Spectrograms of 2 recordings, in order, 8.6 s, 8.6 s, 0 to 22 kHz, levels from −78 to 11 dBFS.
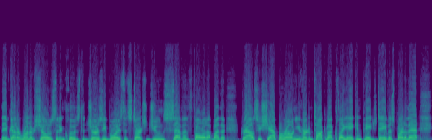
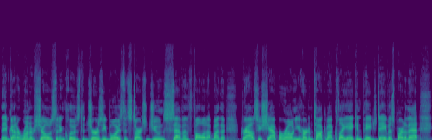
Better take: second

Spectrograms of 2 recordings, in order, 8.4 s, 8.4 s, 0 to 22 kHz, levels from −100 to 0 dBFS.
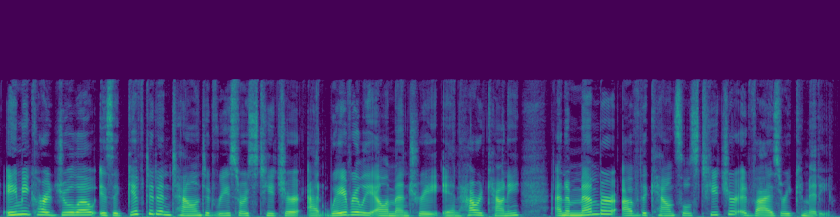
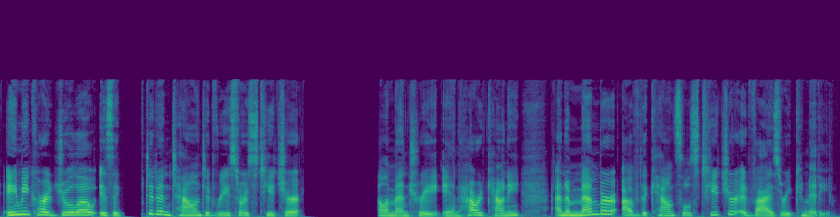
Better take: first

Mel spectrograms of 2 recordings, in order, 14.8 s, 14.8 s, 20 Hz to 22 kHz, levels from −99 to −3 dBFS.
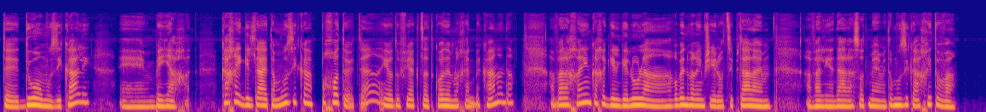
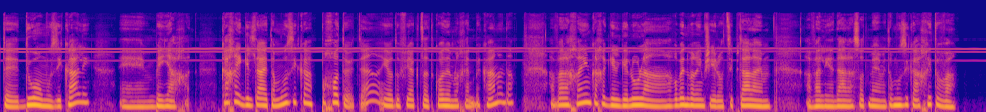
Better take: first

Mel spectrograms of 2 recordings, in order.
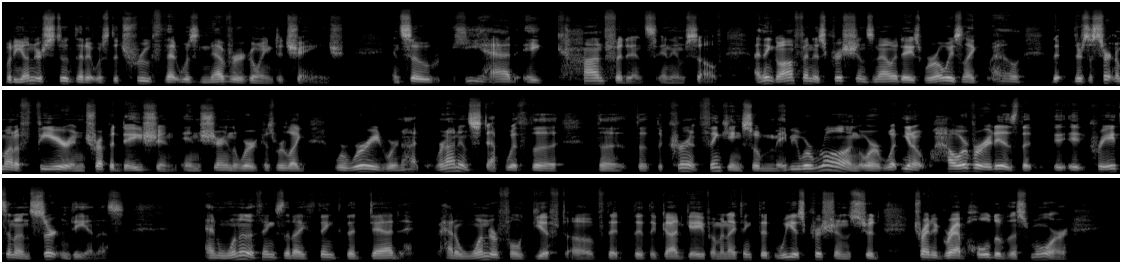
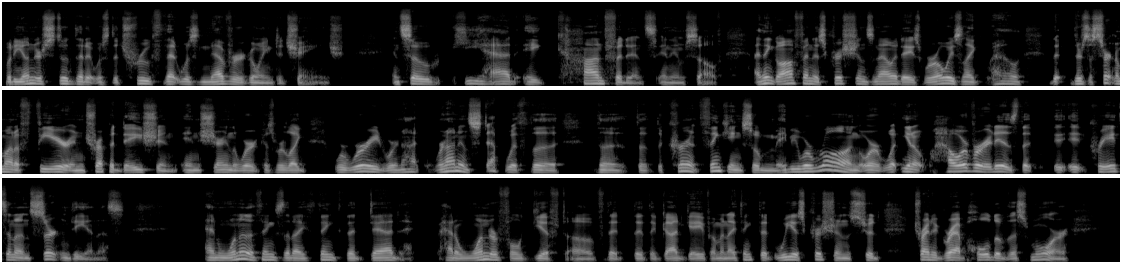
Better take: second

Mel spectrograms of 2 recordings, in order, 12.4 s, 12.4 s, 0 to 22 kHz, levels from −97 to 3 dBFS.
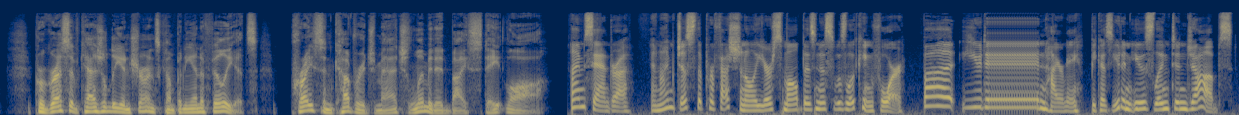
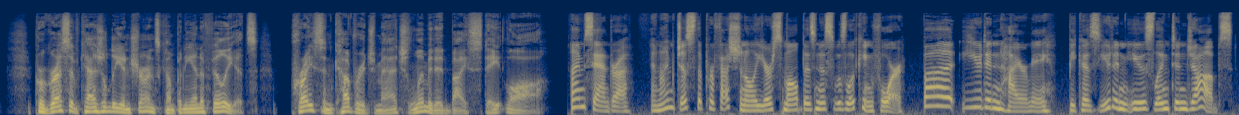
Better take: second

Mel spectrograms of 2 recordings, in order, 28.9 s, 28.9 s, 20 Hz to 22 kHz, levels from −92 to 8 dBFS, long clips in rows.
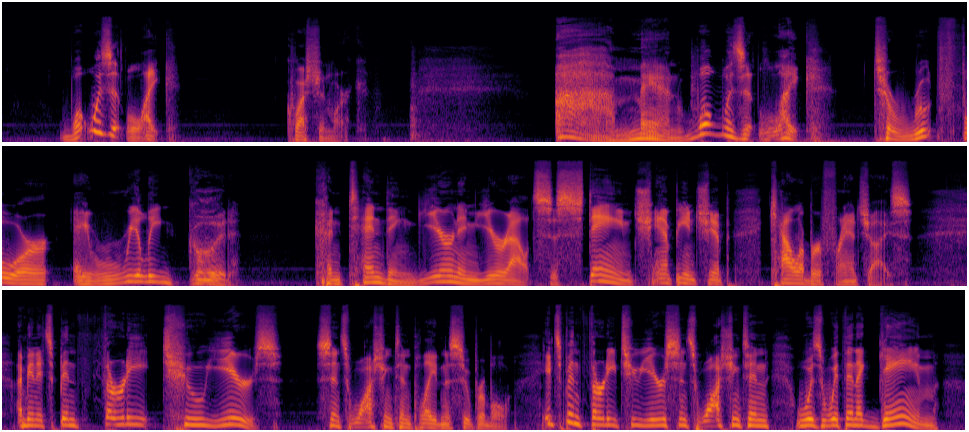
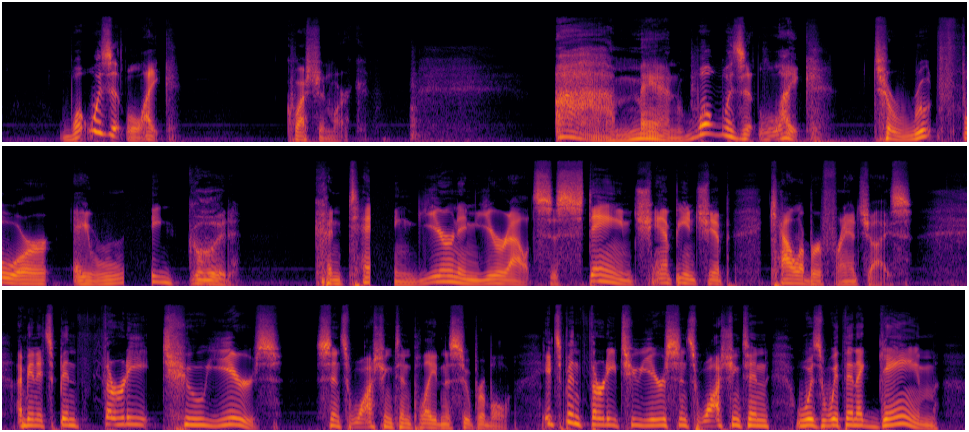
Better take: first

